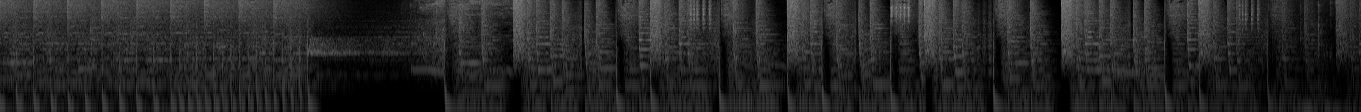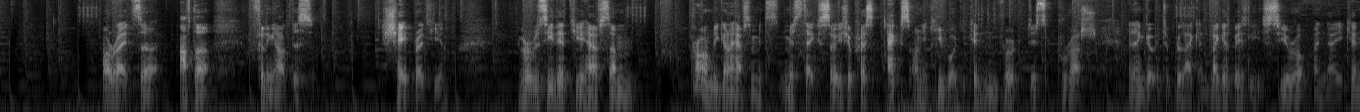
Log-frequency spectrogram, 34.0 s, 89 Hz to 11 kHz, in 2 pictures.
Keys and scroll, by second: 7.3 x, 26.5 x, 28.1 x, 30.5 x.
